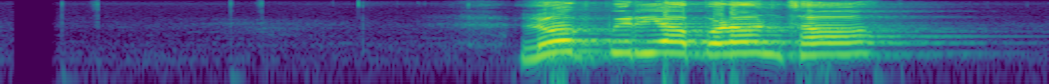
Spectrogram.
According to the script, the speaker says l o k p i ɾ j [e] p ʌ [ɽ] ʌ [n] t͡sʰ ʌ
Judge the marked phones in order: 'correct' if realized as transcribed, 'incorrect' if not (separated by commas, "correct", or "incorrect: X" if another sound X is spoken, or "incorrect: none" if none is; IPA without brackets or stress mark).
incorrect: a, correct, correct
